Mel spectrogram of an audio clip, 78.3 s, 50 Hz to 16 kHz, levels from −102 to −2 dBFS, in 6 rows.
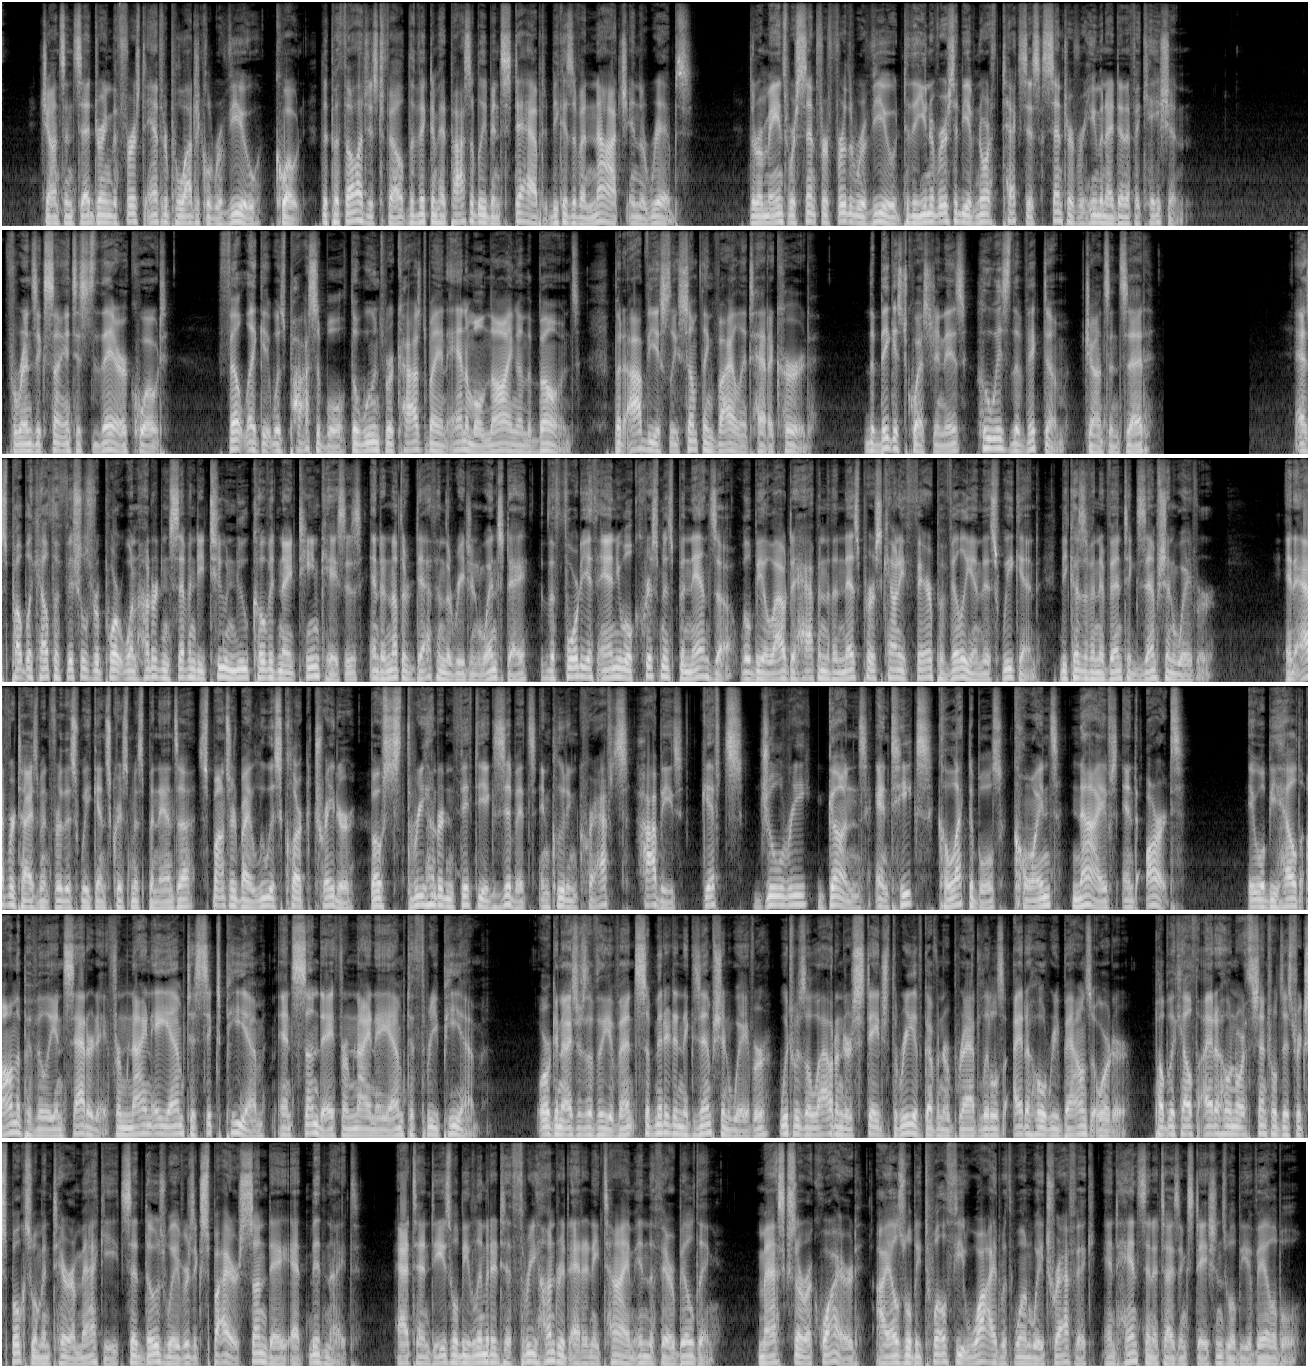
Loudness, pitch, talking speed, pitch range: -19 LUFS, 115 Hz, 180 wpm, 100-125 Hz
